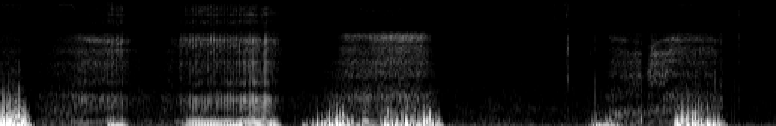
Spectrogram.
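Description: Loud, harsh rattling breaths in repeated bursts with pauses between them; heavy snoring.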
